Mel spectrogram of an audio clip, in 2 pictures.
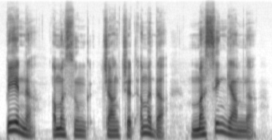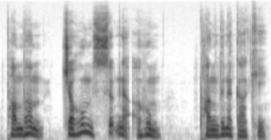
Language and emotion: Manipuri, neutral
